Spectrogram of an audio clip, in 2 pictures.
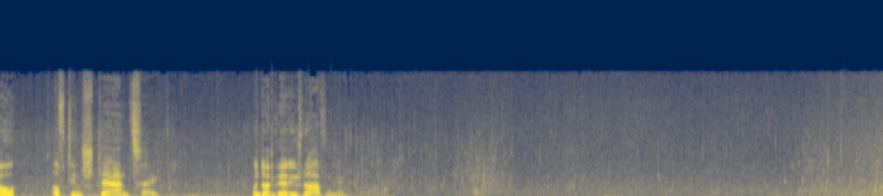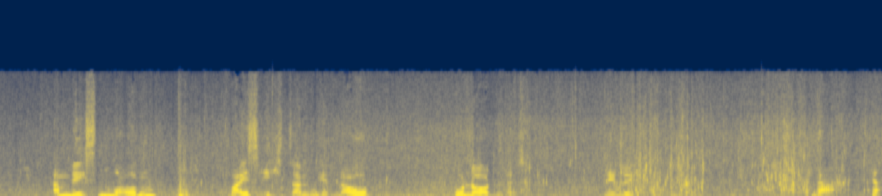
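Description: An elderly man speaks with animation, close by.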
